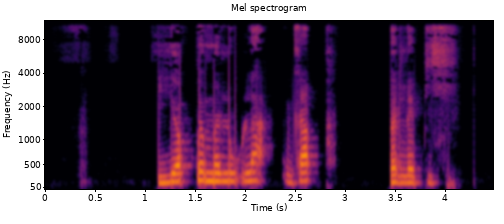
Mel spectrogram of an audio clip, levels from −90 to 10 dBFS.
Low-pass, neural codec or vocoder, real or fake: 10.8 kHz; none; real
